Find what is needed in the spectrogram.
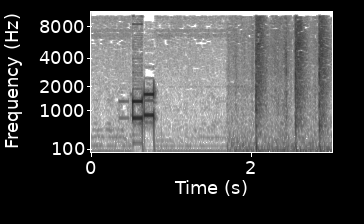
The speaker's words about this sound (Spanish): ¿Lo oyes? Sí, papel de burbujas. Es escucharlo y querer explotar una burbuja, otra y otra sin parar. ¿Hay algo más irresistible?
